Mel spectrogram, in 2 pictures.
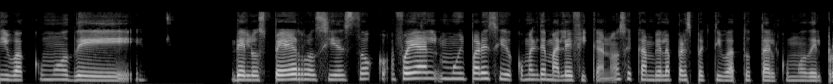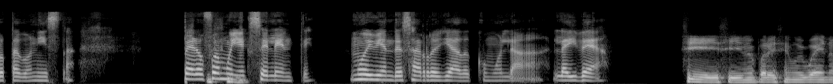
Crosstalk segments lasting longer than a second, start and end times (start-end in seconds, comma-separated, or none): none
